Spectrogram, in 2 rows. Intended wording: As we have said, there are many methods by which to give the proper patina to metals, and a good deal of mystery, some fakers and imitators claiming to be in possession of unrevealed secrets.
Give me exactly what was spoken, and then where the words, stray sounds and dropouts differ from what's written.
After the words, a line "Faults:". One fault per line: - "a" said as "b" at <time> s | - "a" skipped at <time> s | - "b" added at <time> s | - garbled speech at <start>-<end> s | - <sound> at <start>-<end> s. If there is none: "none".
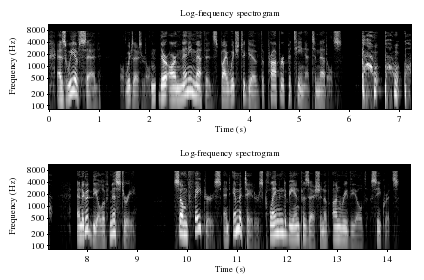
As we have said, [garbled] there are many methods by which to give the proper patina to metals, and good deal of mystery, some fakers and imitators claiming to be in possession of unrevealed secrets.
Faults:
- garbled speech at 1.4-2.1 s
- cough at 6.2-7.3 s
- "a" skipped at 7.9 s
